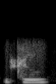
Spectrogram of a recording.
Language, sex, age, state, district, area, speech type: Hindi, female, 45-60, Uttar Pradesh, Hardoi, rural, conversation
